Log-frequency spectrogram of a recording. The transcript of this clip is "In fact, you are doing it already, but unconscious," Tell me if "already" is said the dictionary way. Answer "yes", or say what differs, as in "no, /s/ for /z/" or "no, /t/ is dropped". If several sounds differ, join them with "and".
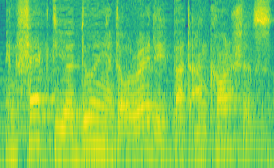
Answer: yes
